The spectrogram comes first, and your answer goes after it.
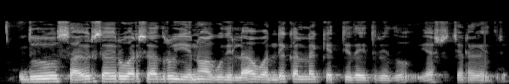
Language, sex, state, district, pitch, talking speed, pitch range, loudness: Kannada, male, Karnataka, Bijapur, 120 Hz, 175 wpm, 105-125 Hz, -13 LUFS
